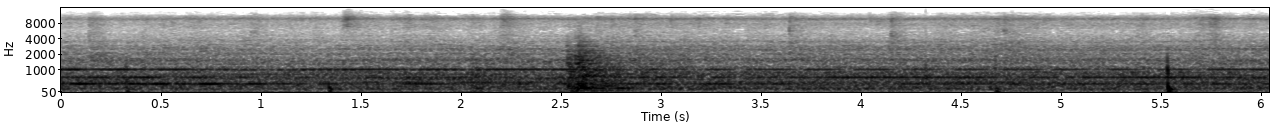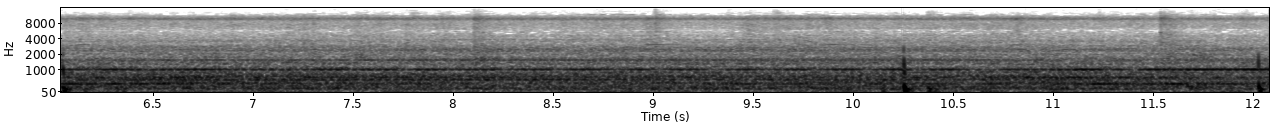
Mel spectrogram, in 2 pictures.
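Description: A conveyor belt rattles as it runs.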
